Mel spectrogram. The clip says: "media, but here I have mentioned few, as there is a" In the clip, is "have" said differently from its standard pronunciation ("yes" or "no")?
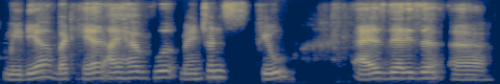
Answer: no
